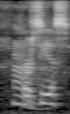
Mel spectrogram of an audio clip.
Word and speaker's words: Perseus: clash of the titans lawrence olivier as zeus pronounce it as perseus because it rhymes with zeus so perseus or perseus that's very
